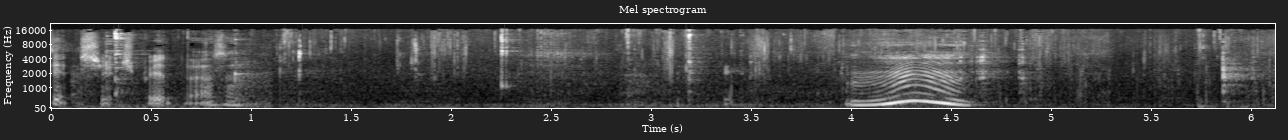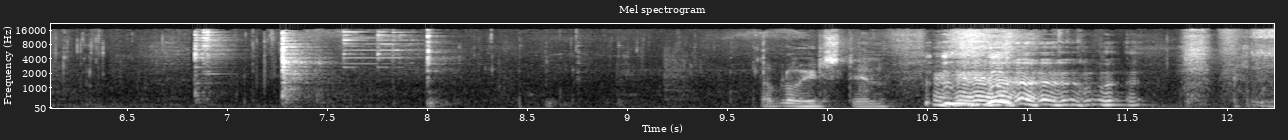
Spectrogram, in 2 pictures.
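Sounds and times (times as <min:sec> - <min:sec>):
speech: 0:00.0 - 0:01.2, 0:04.0 - 0:04.8, 0:09.7 - 0:12.2
soft chewing: 0:00.8 - 0:09.8
person humming appreciatively: 0:04.0 - 0:04.8
cutlery clinking against plates: 0:06.8 - 0:08.3.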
